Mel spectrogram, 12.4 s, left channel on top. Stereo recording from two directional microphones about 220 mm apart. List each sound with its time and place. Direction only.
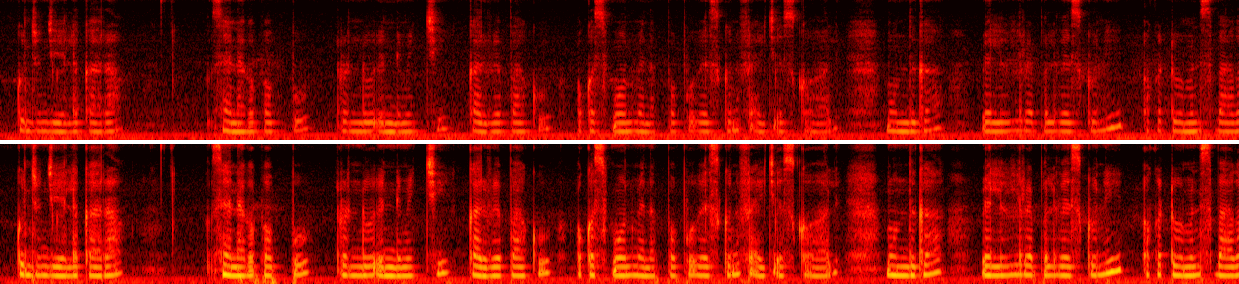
0.2 s speech: 35° right (ahead or behind)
